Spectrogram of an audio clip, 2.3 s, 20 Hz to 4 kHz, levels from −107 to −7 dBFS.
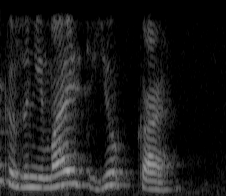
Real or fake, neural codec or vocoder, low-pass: fake; codec, 16 kHz, 8 kbps, FunCodec, trained on Chinese and English, 25 frames a second; 3.6 kHz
